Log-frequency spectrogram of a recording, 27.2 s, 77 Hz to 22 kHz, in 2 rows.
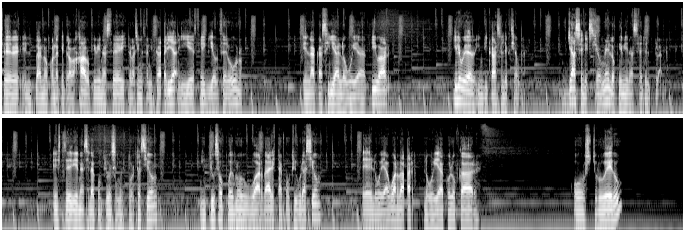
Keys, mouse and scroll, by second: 6.7 click, 9.9 click, 18.9 click, 20.5 click, 24.2-25.9 typing.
